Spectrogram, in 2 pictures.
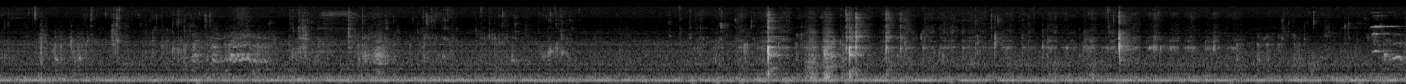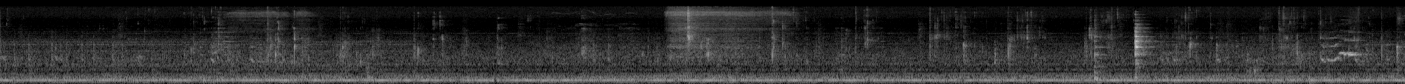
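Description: Metal fork clinking and scraping against a plate while eating, a scattered handful of sharp clicks, over a steady low hum.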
